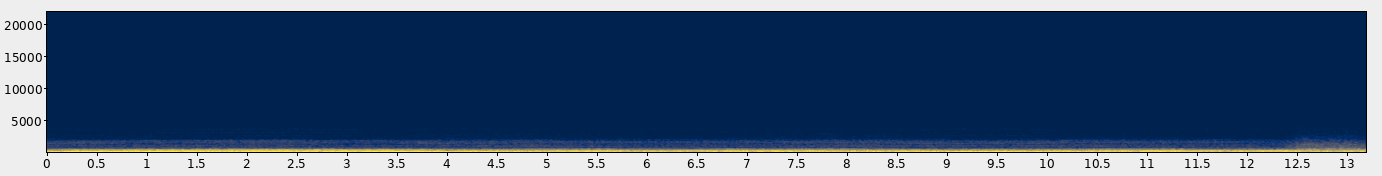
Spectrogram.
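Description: A car engine hums steadily while driving at speed.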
